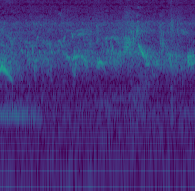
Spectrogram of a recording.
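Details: Birds singing at dawn after rain: scattered thin, high chirps and short downslurred whistles from several birds, with a soft lower whistle near the start over steady background hiss.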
